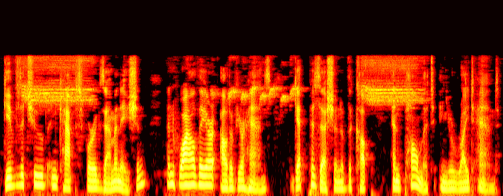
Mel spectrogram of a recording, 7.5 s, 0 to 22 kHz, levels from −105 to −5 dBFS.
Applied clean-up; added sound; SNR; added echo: classical method Wiener filter.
